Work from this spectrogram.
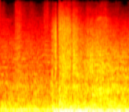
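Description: A Russian missile strike on Ukraine sets off a loud, deep explosion that swells into a heavy rumbling boom, close and overpowering, with no voices.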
